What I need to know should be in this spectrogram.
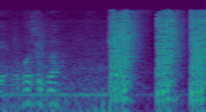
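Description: An airsoft rifle fires with sharp cracks.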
